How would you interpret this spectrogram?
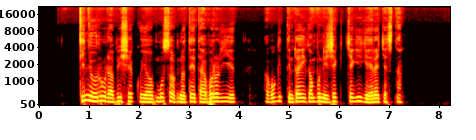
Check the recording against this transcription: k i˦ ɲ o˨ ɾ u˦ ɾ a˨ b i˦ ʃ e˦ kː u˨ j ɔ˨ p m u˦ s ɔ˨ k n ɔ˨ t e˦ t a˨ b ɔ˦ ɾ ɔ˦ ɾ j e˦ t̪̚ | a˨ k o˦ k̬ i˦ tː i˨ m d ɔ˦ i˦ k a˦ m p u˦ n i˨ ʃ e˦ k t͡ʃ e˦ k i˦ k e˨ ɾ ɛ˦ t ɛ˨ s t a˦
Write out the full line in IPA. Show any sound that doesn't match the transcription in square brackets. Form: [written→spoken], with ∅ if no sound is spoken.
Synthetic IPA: k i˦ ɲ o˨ ɾ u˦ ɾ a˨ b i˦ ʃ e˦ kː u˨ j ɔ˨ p m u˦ s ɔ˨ k n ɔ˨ t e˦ t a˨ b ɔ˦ ɾ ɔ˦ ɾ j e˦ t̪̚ | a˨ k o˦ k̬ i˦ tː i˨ [m→n] d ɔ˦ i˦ k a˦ m [p→b] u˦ n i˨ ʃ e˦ k t͡ʃ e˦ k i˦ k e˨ ɾ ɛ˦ [t→t͡ʃ] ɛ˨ s t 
